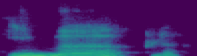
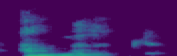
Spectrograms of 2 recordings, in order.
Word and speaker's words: immeuble: Dan yang terakhir ada immeuble, tapi mungkin kita akan mengiranya di pertama kali dibacanya adalah ang meuble.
